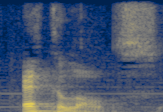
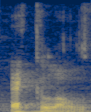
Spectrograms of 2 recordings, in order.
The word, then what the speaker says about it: echelon: again I mispronounced it I always had it as echelons for some reason but it's echelon of our governments to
